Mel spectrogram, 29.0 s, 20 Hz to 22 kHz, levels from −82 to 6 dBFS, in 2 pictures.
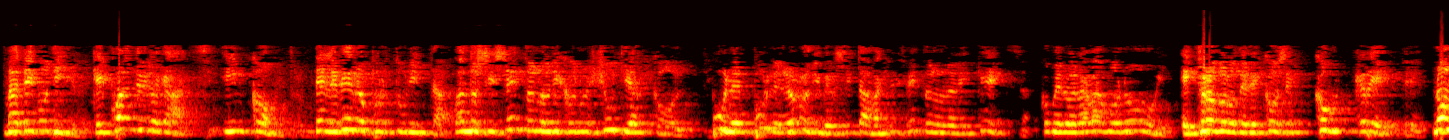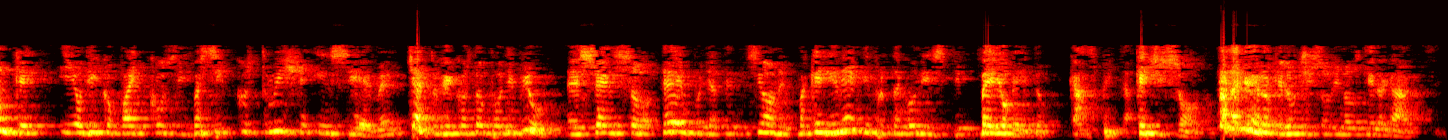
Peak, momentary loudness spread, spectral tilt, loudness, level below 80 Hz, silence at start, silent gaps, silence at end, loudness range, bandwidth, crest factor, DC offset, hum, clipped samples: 0 dBFS; 15 LU; -6 dB/octave; -17 LUFS; -64 dBFS; 0.05 s; none; 0.3 s; 5 LU; 6.4 kHz; 18 dB; under 0.1%; none; under 0.1%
